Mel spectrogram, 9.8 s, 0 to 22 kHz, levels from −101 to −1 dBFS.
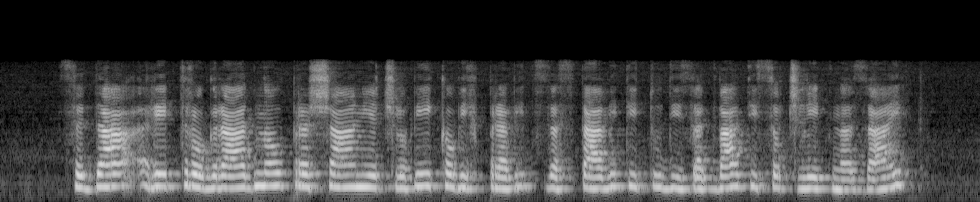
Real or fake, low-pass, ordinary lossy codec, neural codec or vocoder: fake; 7.2 kHz; none; vocoder, 44.1 kHz, 128 mel bands, Pupu-Vocoder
